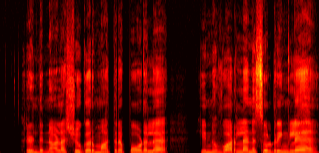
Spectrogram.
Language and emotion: Tamil, fearful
